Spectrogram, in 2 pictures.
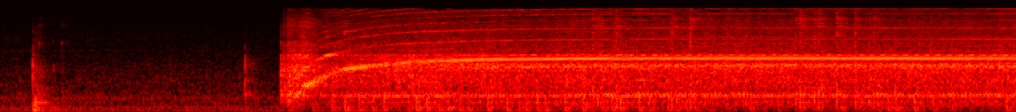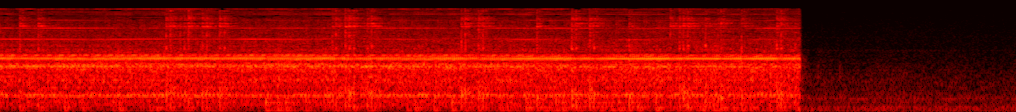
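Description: Electric hand mixer beating egg yolks in a glass bowl: after a click, the motor starts about a second and a half in, its whine rising quickly to a steady pitch, and it runs evenly until it cuts off suddenly near the end.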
